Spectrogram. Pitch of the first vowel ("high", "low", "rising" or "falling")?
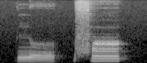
low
